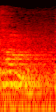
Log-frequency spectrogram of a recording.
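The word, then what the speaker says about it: thumb: एच यू एम बी थम इसको क्या पढ़ेंगे अब देखिए एम के बाद बी आ गया एम के बाद बी आ गया साइलेंट हो गया तो थम नहीं थम पढ़ेंगे इसका मतलब होता है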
